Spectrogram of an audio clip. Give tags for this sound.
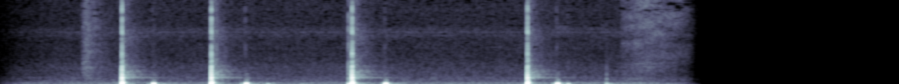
computer clicking macbook trackpad tapping

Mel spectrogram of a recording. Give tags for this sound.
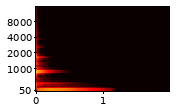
percussion instrument wood marimba

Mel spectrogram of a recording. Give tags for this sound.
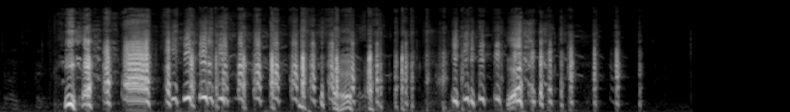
fantasy annoying laughing

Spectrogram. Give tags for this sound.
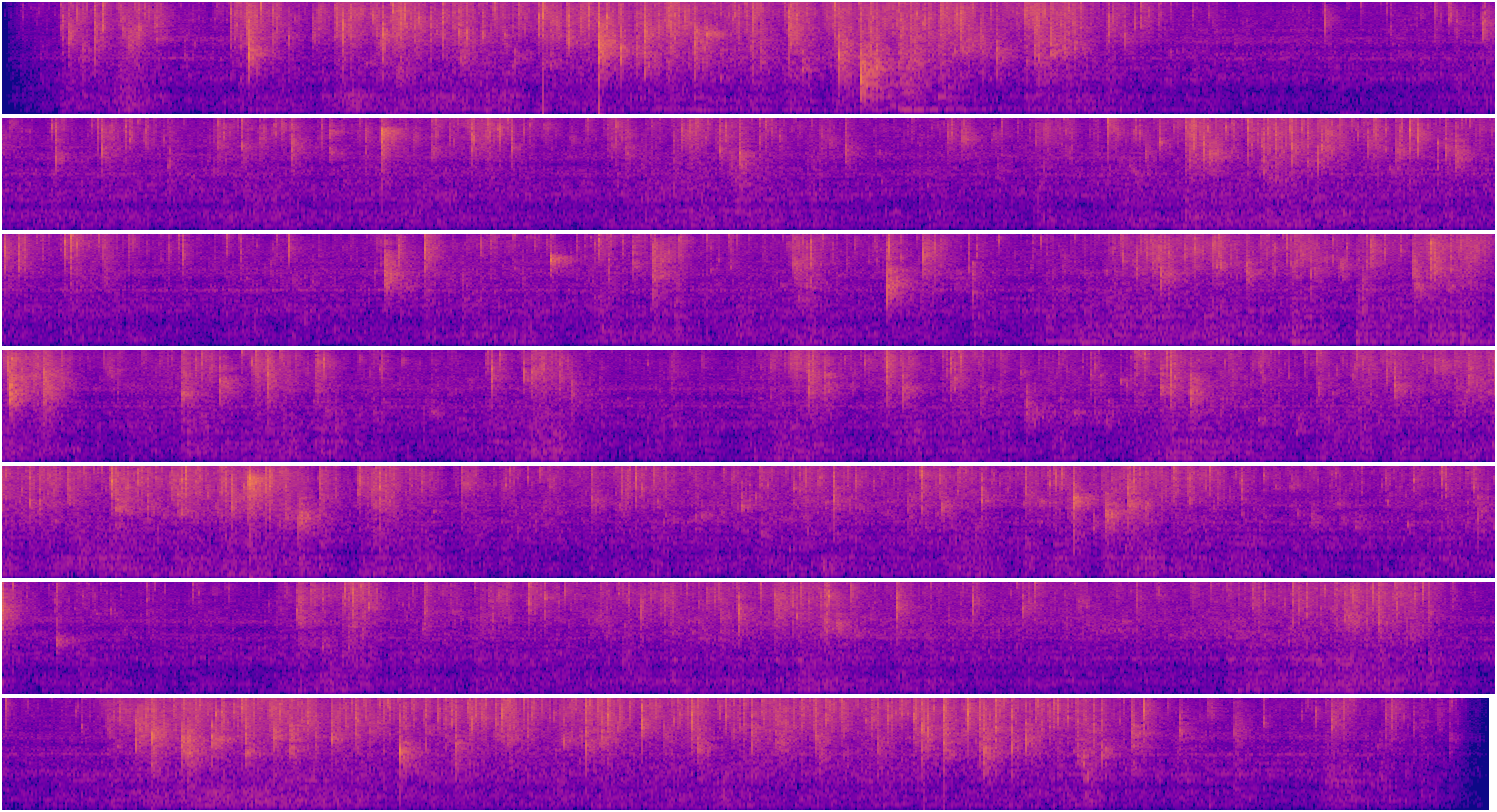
recording shower field bathroom

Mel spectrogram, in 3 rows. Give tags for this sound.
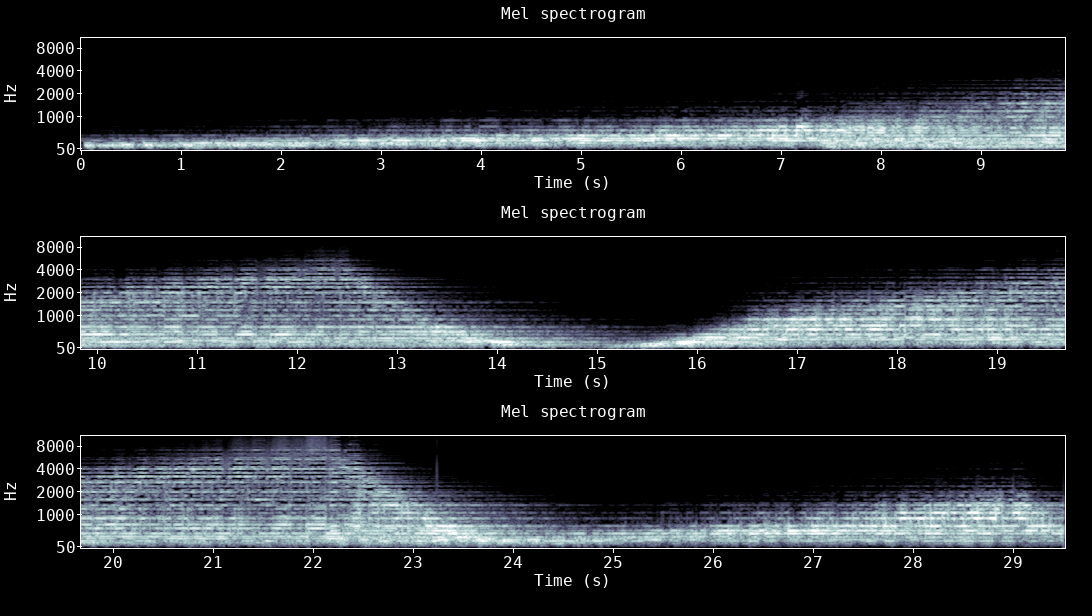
130 pad morphing expansive dreamy melodic bpm long ambience house effects progressive wide lushes atmosphere evolving liquid soundscape reverb

